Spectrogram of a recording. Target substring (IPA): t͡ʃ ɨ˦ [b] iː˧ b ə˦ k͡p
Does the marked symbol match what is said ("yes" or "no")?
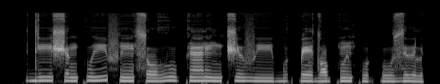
no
